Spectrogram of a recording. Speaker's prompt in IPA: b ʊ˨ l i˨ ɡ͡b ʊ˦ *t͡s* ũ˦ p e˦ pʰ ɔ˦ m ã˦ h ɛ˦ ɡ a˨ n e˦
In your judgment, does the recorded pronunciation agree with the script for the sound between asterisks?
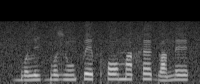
no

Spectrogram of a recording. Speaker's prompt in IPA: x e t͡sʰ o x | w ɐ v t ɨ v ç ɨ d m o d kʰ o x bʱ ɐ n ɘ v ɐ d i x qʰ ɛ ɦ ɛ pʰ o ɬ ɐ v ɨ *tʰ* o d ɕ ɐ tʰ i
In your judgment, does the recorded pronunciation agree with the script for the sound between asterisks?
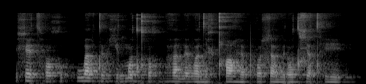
no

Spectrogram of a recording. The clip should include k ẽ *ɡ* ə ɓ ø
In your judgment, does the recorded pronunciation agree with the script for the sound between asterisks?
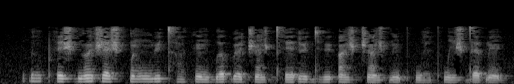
no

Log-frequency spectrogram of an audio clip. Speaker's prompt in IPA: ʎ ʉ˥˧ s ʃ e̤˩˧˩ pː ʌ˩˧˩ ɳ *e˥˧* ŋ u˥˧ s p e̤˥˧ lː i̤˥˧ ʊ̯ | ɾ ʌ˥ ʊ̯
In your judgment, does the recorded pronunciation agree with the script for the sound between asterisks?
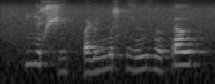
no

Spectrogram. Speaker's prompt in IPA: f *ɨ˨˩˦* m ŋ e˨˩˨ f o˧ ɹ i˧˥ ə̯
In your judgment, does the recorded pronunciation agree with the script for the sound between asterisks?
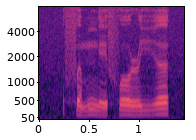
no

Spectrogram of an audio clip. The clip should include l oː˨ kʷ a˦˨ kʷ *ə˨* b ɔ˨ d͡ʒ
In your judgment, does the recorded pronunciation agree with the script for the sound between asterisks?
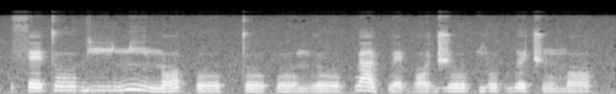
no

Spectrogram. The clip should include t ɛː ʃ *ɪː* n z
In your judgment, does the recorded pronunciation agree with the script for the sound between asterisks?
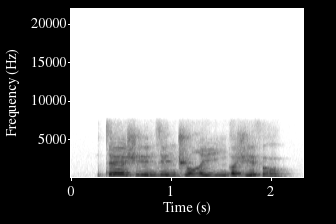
yes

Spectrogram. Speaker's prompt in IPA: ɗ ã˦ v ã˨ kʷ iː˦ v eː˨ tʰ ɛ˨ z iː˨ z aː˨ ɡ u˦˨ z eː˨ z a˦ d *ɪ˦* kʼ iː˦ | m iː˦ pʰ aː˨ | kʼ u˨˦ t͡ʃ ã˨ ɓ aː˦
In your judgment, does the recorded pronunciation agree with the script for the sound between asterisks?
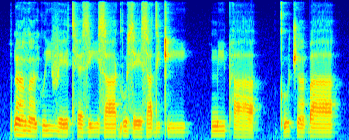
no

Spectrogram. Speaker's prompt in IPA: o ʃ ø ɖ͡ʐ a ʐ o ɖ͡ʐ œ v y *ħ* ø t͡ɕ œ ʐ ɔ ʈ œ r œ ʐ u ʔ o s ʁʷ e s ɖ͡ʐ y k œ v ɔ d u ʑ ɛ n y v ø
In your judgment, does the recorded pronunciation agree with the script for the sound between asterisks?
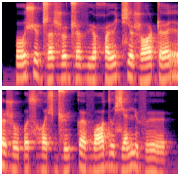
yes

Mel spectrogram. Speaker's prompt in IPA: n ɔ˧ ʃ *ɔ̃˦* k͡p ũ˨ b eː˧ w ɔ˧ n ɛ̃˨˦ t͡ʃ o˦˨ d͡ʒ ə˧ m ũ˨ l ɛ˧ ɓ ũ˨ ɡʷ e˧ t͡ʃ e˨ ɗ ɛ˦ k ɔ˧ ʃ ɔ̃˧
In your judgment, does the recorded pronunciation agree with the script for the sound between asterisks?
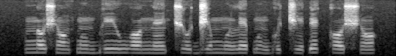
no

